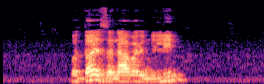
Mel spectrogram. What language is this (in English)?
Wadiyara Koli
